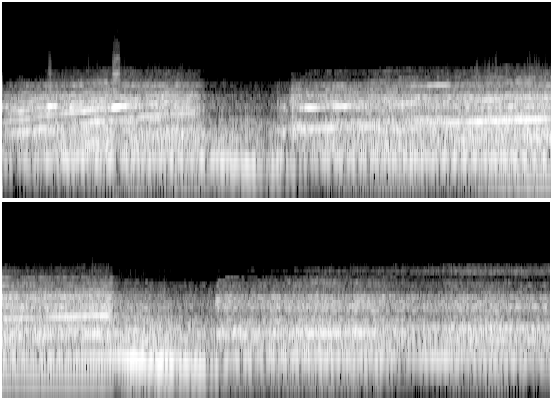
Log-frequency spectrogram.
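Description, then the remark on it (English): A car engine revs and pulls away, climbing in pitch as it accelerates through a couple of gear changes; steady and fairly loud, with no voices. “I climbed into my car and went away.”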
